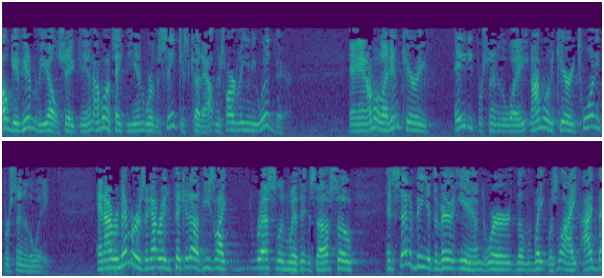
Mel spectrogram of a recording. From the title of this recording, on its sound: Ketha Heights Baptist Church ~ Live Broadcast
